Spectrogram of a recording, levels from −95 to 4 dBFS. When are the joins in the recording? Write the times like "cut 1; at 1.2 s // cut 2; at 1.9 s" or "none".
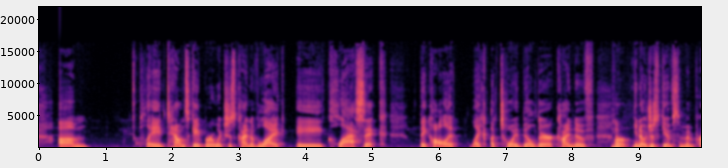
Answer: cut 1; at 1.4 s // cut 2; at 6.4 s // cut 3; at 8.6 s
